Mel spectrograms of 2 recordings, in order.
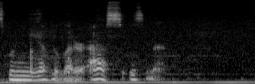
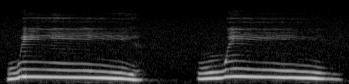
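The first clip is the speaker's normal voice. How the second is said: high, sliding wee like going down a slide; 6 semitones higher than usual. Shown as a demonstration. Teacher leading kindergartners in a slide sound, high wee. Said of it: "Can you say this one with me?".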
